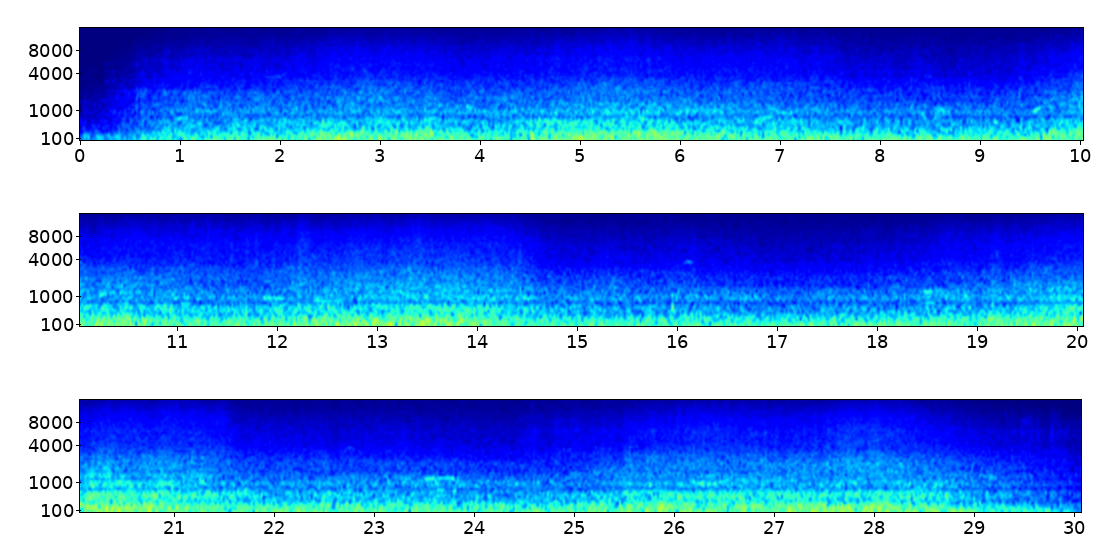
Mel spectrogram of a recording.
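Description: Ocean surf washing against a rocky shore, rising and falling in slow swells every several seconds. It fades in at the start and fades out at the end.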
